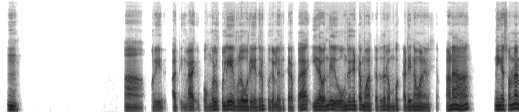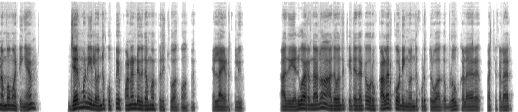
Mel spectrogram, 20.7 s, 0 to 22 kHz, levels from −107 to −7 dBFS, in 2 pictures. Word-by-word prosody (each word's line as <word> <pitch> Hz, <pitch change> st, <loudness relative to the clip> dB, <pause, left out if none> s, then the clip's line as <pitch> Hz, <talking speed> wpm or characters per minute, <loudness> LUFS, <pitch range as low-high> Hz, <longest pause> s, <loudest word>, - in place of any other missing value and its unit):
ம். 110 Hz, -2 st, -1 dB, 2.1 s
ஆ, -, -, -1 dB, 0.5 s
புரியுது. 90 Hz, -2 st, -7 dB, 0.2 s
பாத்தீங்களா, 95 Hz, +3 st, -4 dB
இப்போ 85 Hz, -, -16 dB
உங்களுக்குள்ளயே 120 Hz, +3 st, +1 dB
இவ்வளவு 105 Hz, 0 st, +2 dB
ஒரு 95 Hz, -, -3 dB
எதிர்ப்புகள் 105 Hz, -4 st, -3 dB
இருக்கிறப்ப, 95 Hz, 0 st, -7 dB, 0.3 s
இத 110 Hz, -, +2 dB
வந்து 120 Hz, +5 st, +1 dB, 0.2 s
உங்ககிட்ட 125 Hz, +3 st, 0 dB
மாத்துறது 105 Hz, +2 st, -3 dB
ரொம்ப 100 Hz, +4 st, -4 dB
கடினமான 105 Hz, +1 st, 0 dB
விஷயம். -, -, -22 dB, 0.2 s
ஆனா, 130 Hz, +4 st, +4 dB, 0.8 s
நீங்க 120 Hz, 0 st, +4 dB
சொன்னா 130 Hz, +4 st, +3 dB
நம்பமாட்டீங்க. 115 Hz, -5 st, +1 dB, 0.9 s
ஜெர்மனில 150 Hz, -5 st, +6 dB
வந்து, 130 Hz, +5 st, 0 dB
குப்பைய 150 Hz, +4 st, -1 dB
12 140 Hz, +3 st, +4 dB
விதமா 125 Hz, +2 st, +2 dB
பிரிச்சு 105 Hz, 0 st, -7 dB
வாங்குவாங்க. 90 Hz, -1 st, -7 dB, 0.4 s
எல்லா 100 Hz, +2 st, +3 dB
இடத்திலயும். 90 Hz, -2 st, -10 dB, 0.8 s
அது 105 Hz, 0 st, +2 dB
எதுவா 140 Hz, +4 st, +5 dB
இருந்தாலும், 130 Hz, +5 st, +2 dB
அது 115 Hz, -, +1 dB
வந்து 120 Hz, +3 st, -1 dB
கிட்டத்தட்ட 115 Hz, +1 st, -1 dB
ஒரு 115 Hz, -, +1 dB
கலர் 140 Hz, +6 st, +4 dB
கோடிங் 115 Hz, -6 st, +2 dB
வந்து 105 Hz, +2 st, -4 dB
குடுத்துருவாங்க, 95 Hz, -3 st, -4 dB
ப்ளூ 110 Hz, +3 st, 0 dB, 0.2 s
கலர், 100 Hz, +2 st, 0 dB, 0.2 s
பச்ச 100 Hz, -, -9 dB
கலர் 100 Hz, +1 st, -2 dB
110 Hz, 130 wpm, -22 LUFS, 100-125 Hz, 2.1 s, ஜெர்மனில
